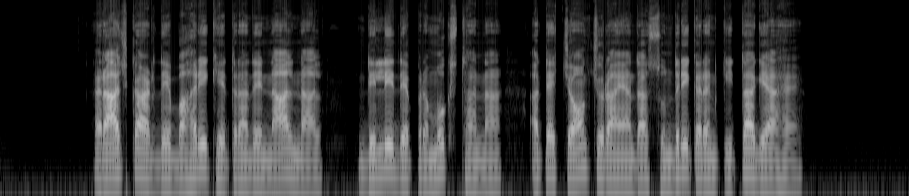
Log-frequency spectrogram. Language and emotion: Punjabi, neutral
